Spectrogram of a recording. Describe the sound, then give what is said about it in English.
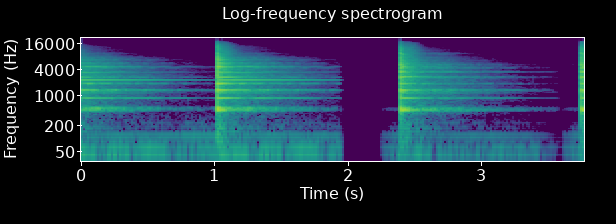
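A Meinl Groove Bell cowbell fitted with its smaller mute, which takes out a little of the overtones, is struck three times at a steady, unhurried pace; each sharp metallic hit rings briefly with some overtones before fading out, clear with no one talking. “There's a smaller mute, and that actually just takes out a little bit of the overtones.”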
